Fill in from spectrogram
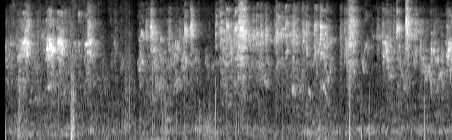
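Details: Kept cockatiels chattering together in a dense, overlapping stream of scratchy, high squawks and chirps, with brief wing flutters and sharp clicks between bursts.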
